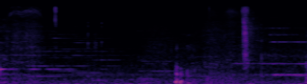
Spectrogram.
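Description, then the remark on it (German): A washing machine that is not a smart model starts up in the background: a few soft mechanical clicks and ticks over a low, steady hum and faint whine. It is quiet, with no one talking. “Das ist eine nicht so smarte Waschmaschine im Hintergrund, die jetzt gerade losgeht.”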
